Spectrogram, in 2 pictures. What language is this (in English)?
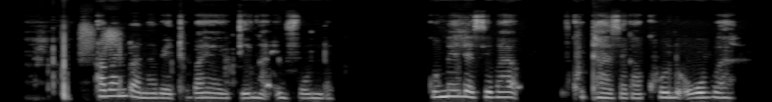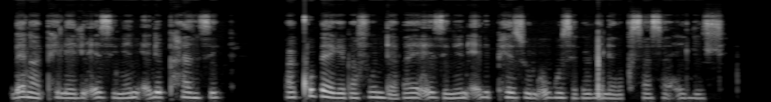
North Ndebele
